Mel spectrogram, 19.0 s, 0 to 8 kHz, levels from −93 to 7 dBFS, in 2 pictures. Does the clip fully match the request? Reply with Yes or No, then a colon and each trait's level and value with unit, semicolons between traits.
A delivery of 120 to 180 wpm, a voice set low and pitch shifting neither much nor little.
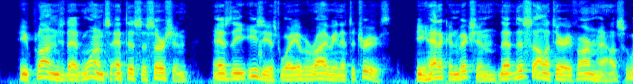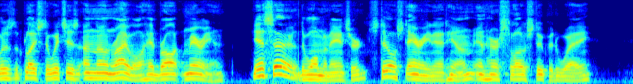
Yes: average, 160 wpm; low, 125 Hz; average, 4.1 semitones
